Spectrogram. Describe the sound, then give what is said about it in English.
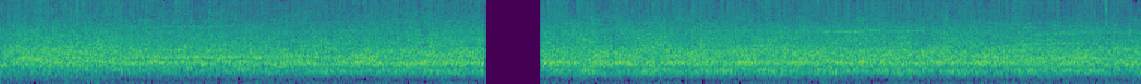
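A large, loud crowd chants and yells at once, two groups competing, half chanting "Rocky" and the other half chanting "lady parts", blending into a dense roar. A brief silent break interrupts it partway through. “We got half the crowd chanting Rocky and the other half chanting lady parts.”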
